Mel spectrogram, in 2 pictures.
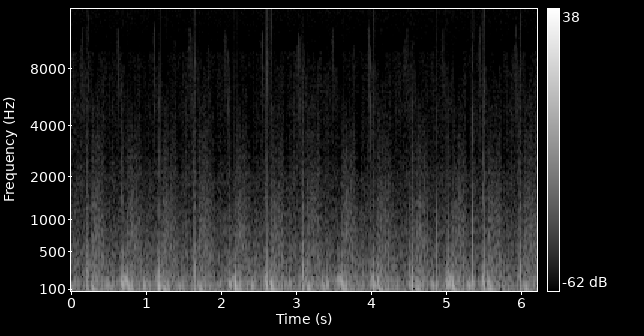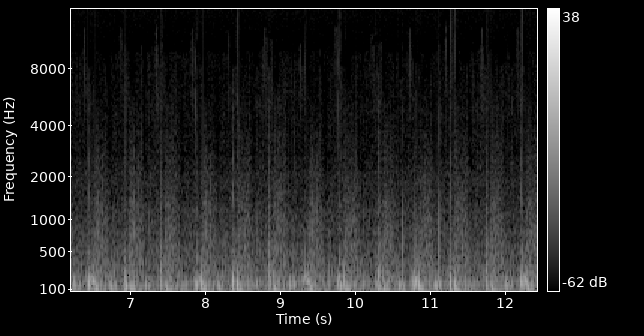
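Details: Womb sound sleep aid for babies: steady low rhythmic thumps at about 125 a minute over a constant rushing hiss of flow noise and white noise, womb-like; heartbeat.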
